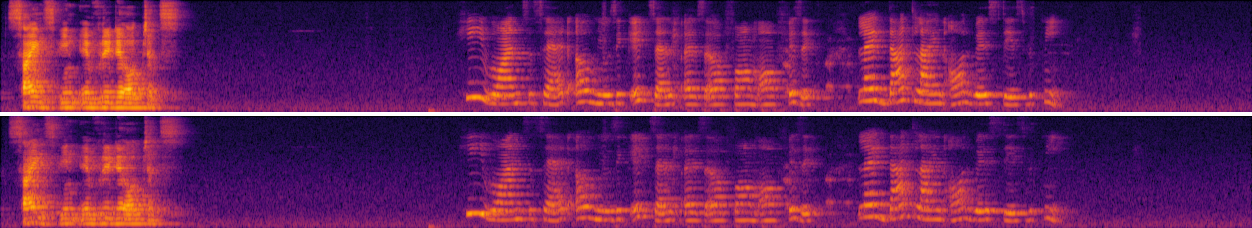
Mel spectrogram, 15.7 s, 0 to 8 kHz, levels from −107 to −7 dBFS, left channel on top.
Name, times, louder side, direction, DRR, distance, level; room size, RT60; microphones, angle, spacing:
voice 1, 0.1-2.2, left 4 dB, 80° left, 0.7 m, -29 dB
voice 2, 5.7-10.2 10.5-13.3, left 3 dB, 50° left, 0.5 m, -38 dB
9.2 x 4.0 x 5.1 m
head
